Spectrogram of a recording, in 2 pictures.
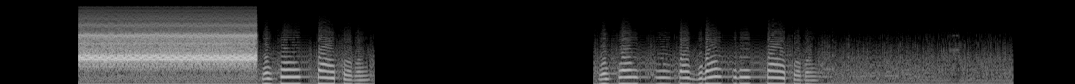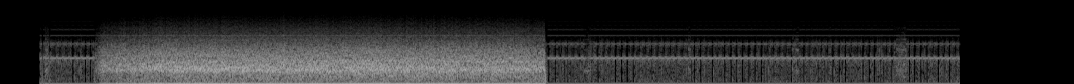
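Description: An arcade game plays short electronic sound effects with warbling tones.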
